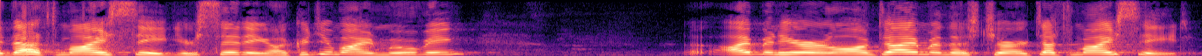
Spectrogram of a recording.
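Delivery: mock the member who guards his seat; mock possessive saint. Preacher mimics possessive church members.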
